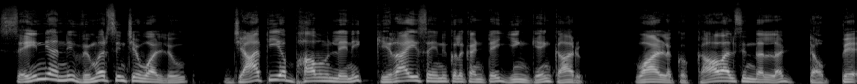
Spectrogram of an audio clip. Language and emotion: Telugu, disgusted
